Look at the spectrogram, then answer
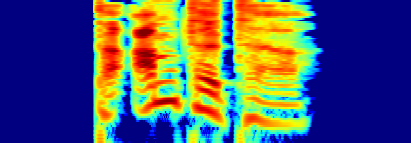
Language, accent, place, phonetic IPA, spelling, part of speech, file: German, Germany, Berlin, [bəˈʔamtətɐ], beamteter, adjective, De-beamteter.ogg
- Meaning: inflection of beamtet: 1. strong/mixed nominative masculine singular 2. strong genitive/dative feminine singular 3. strong genitive plural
